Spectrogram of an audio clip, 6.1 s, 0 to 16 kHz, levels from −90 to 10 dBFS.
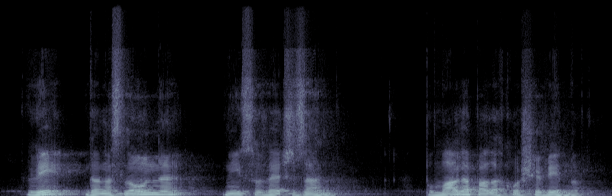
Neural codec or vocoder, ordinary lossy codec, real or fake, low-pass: codec, 44.1 kHz, 7.8 kbps, Pupu-Codec; Opus, 16 kbps; fake; 14.4 kHz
